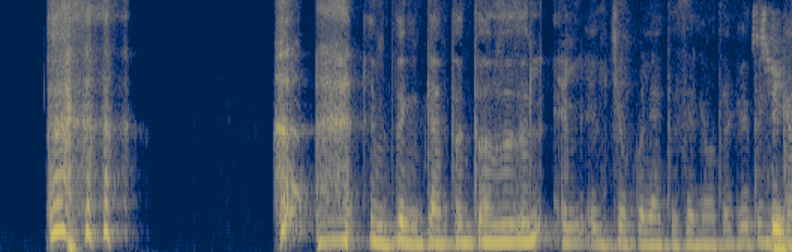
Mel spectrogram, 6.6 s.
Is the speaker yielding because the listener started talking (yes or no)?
yes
